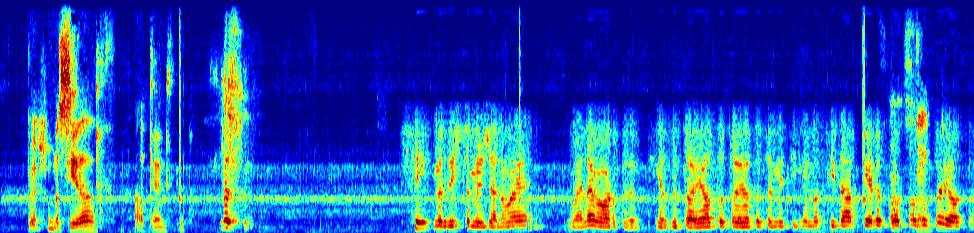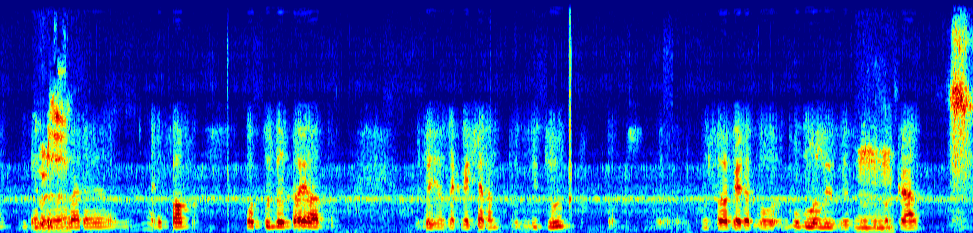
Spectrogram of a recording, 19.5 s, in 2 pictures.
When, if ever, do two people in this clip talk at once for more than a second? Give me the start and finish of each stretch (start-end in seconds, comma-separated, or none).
none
